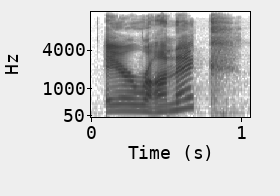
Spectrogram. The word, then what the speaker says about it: Aaronic: They move up through the Aaronic, I think that's how you say it, priesthood ranks.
